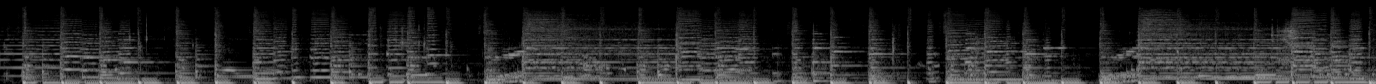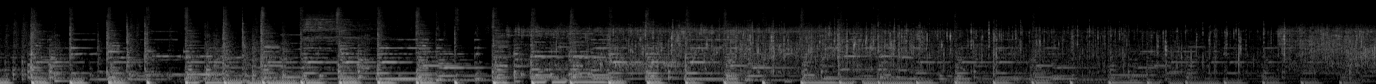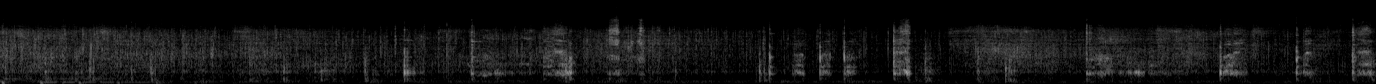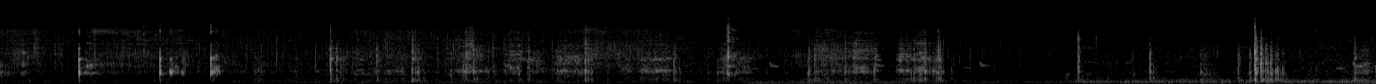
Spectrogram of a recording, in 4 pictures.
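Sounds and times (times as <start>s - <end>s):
egg sizzling in oil: 11.4s - 15.4s, 16.8s - 53.3s
metal spatula scraping pan: 18.7s - 23.7s, 26.1s - 34.4s, 35.0s - 50.8s.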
